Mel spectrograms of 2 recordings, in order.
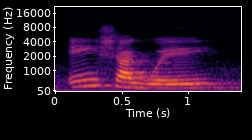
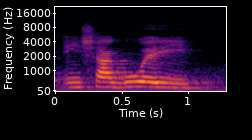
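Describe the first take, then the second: First: The E vowel sound is the strongest. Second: The I vowel sound is the strongest. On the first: "o E é realmente o som vocálico mais forte desses três" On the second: "Se eu desse mais força para o I"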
